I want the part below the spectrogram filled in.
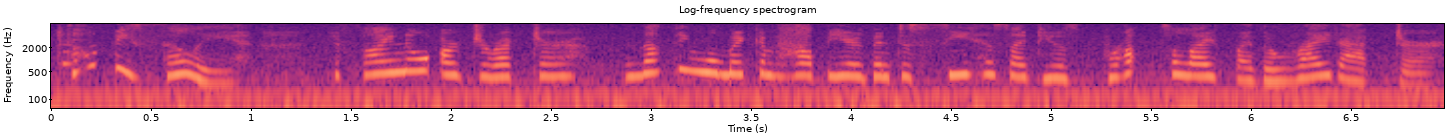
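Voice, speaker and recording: A woman voicing a tiny, excitable female fairy companion in a video game, bubbly and chatty. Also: very high-pitched, fairly quick, slight background noise, poor audio. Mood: excited. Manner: bubbly, speaks of herself in third person.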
